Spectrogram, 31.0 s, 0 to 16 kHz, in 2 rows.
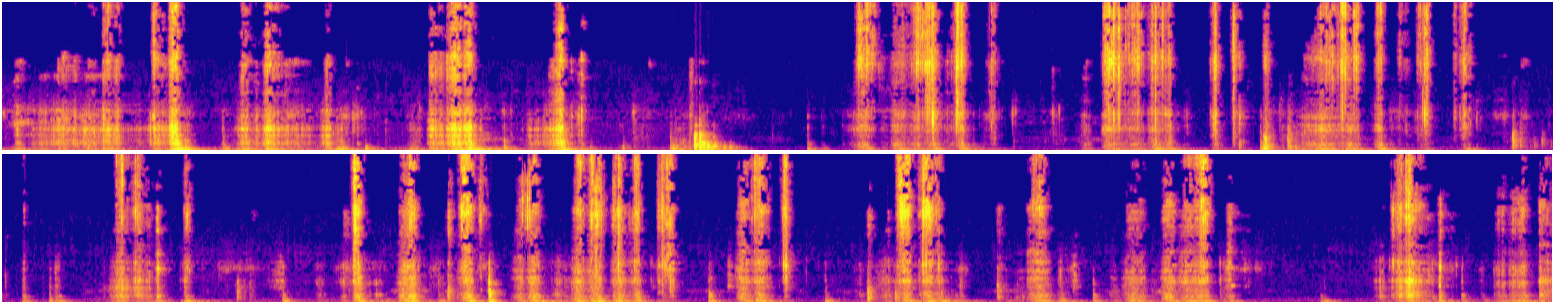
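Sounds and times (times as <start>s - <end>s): knock: 6.7s - 7.4s
knife scraping bark: 8.4s - 12.4s, 13.0s - 14.8s, 18.8s - 23.5s, 24.2s - 27.9s.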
